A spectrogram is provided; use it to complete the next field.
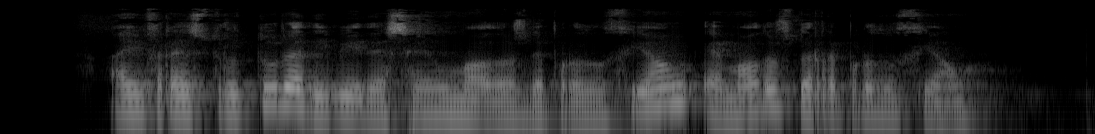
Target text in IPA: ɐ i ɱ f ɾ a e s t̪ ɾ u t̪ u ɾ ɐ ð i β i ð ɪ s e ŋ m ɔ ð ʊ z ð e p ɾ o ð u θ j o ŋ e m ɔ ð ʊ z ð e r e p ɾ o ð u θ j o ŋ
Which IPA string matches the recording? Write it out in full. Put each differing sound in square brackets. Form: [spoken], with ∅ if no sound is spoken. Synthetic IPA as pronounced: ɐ i ɱ f ɾ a e s t̪ ɾ u t̪ u ɾ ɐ ð i β i ð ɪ s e ŋ m ɔ ð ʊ z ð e p ɾ o ð u θ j o ŋ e m ɔ ð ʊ z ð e r e p ɾ o ð u θ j o ŋ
